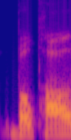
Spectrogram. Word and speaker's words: Bhopal: obviously a worldwide tragedy correct me is it Bhopal is how you pronounce it yep right so another great writer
